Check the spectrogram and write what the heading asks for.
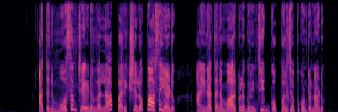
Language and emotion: Telugu, disgusted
